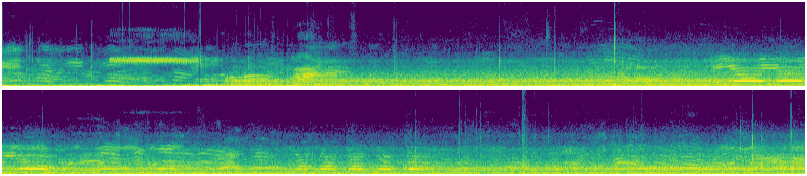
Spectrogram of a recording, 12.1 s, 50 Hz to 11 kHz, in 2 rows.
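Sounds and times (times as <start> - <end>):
steady low rumble: 0.0 - 12.0
voices shouting: 0.8 - 12.0.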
